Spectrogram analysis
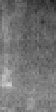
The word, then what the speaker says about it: Ephraim: Man, what does, because I'm Puerto Rican, I just looked over and I see this, I'm not sure how to pronounce it, Ephraim? Ephraim.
